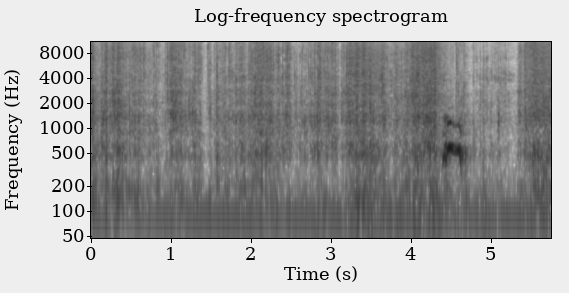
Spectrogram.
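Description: Thin plastic jewelry packaging crinkling and rustling as it is handled and opened. A short vocal sound comes from a woman about four and a half seconds in.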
